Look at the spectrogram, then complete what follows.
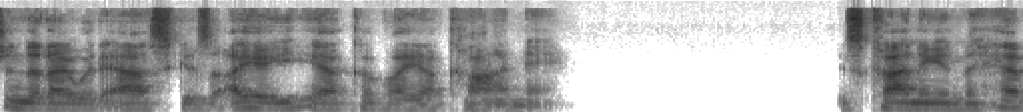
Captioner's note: speaks Hawaiian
